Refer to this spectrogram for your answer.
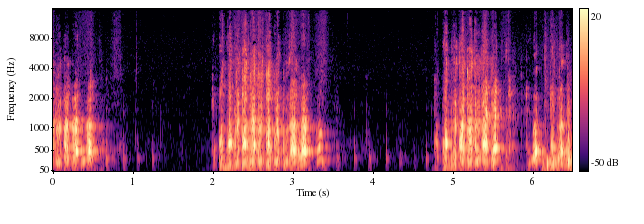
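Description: A Maine Coon cat gives rough, warbling, goat-like bleats in short bursts separated by pauses.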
